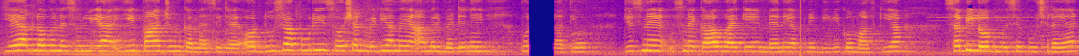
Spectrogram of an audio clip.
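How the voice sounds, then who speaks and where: Middle-aged woman from Pakistan, high, indignant and insistent, press conference, echoey room. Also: fairly even intonation, normal speed, a little mellow. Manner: insistent, indignant, repeats her points. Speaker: mother speaking at a press conference. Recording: echoey room with faint noise.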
